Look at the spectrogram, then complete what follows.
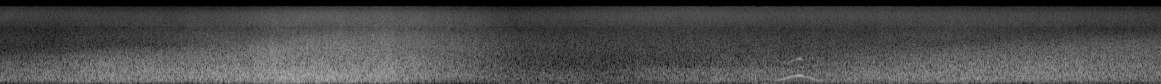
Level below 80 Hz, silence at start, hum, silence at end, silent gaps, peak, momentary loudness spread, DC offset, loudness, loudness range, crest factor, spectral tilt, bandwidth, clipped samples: -52 dBFS; 0 s; none; 0 s; none; -10 dBFS; 11 LU; under 0.1%; -26 LUFS; 8 LU; 18 dB; -2.5 dB/octave; 16 kHz; under 0.1%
